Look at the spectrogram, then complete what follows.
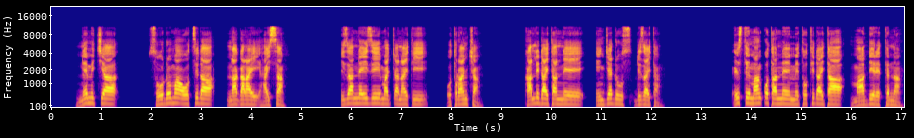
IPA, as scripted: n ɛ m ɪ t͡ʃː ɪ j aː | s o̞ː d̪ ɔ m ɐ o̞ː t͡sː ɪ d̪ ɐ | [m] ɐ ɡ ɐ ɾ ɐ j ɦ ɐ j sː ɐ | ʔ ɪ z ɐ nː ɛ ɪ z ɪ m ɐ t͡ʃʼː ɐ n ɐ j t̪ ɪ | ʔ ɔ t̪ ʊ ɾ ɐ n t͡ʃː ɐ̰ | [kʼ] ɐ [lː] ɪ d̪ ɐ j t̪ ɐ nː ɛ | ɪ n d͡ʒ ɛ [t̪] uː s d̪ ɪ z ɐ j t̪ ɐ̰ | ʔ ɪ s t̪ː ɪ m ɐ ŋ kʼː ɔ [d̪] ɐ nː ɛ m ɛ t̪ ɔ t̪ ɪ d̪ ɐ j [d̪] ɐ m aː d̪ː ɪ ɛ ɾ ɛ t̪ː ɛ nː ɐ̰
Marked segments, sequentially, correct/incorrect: incorrect: n, incorrect: k, correct, incorrect: d̪, incorrect: t̪, incorrect: t̪

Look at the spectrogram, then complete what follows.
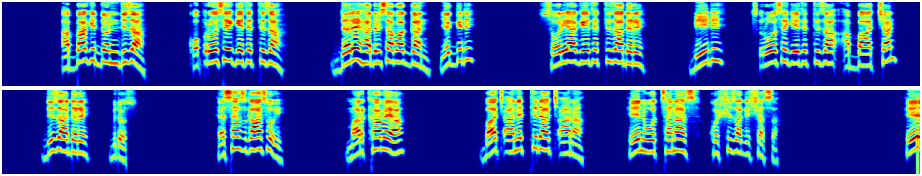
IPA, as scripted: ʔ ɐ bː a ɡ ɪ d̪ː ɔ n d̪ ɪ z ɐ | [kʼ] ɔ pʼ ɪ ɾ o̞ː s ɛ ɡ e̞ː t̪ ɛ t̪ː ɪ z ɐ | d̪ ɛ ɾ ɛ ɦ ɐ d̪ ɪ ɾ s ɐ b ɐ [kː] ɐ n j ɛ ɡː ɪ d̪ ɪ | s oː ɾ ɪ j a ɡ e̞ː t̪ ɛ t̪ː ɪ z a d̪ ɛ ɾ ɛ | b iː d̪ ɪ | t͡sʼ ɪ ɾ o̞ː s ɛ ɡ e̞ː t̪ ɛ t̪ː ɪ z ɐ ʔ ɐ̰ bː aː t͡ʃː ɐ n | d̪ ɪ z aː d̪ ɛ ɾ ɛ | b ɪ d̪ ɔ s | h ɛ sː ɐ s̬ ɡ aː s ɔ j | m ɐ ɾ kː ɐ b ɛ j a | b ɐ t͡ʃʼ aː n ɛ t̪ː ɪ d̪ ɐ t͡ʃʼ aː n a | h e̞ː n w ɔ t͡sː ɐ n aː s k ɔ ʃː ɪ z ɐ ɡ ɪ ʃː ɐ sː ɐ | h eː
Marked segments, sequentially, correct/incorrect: correct, incorrect: ɡː

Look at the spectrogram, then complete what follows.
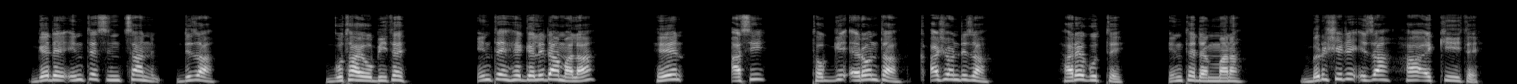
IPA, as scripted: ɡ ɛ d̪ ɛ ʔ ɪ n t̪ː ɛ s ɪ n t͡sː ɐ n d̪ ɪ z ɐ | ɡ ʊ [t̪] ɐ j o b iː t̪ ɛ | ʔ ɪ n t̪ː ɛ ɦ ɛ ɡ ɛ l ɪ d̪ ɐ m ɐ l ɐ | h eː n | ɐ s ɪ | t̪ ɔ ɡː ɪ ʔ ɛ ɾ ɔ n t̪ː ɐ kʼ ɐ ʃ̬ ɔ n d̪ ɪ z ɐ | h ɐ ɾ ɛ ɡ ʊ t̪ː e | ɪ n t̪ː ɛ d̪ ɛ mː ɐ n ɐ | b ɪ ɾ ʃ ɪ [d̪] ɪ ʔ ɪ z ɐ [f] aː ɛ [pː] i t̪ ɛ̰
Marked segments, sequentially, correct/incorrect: correct, correct, incorrect: h, incorrect: kː

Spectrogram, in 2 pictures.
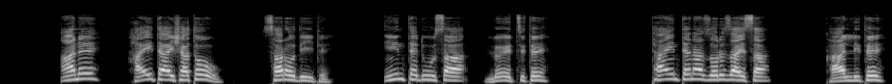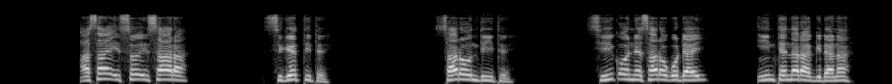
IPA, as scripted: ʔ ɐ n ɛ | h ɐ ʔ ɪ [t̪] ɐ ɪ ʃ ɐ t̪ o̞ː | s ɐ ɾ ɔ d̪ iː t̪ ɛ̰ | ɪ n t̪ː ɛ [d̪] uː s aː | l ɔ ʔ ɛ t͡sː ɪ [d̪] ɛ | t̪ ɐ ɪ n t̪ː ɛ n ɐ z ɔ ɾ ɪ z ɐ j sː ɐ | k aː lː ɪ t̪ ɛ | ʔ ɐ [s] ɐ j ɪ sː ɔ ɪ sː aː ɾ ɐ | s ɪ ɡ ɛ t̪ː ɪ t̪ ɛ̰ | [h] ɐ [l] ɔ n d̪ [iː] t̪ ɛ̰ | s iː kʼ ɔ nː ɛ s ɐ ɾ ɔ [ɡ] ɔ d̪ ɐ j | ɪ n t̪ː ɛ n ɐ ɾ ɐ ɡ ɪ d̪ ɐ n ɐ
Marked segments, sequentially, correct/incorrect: correct, correct, incorrect: t̪, correct, incorrect: s, incorrect: ɾ, correct, correct

